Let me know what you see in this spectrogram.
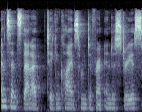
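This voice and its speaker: At a fairly quick pace, a woman with an American accent has an unremarkable speaking voice with ordinary pitch variation. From Florida. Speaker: business coach. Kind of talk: casual chat.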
